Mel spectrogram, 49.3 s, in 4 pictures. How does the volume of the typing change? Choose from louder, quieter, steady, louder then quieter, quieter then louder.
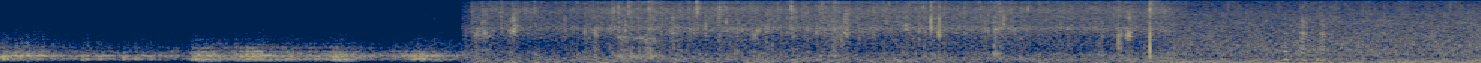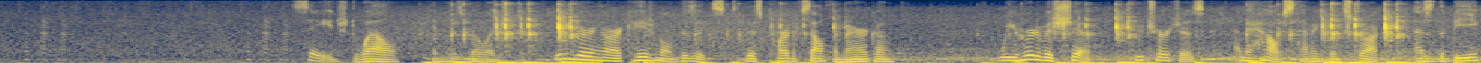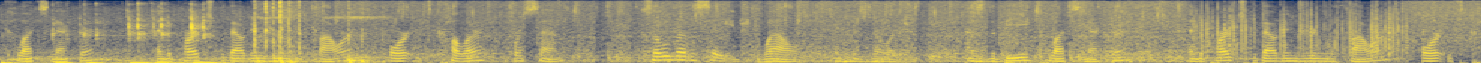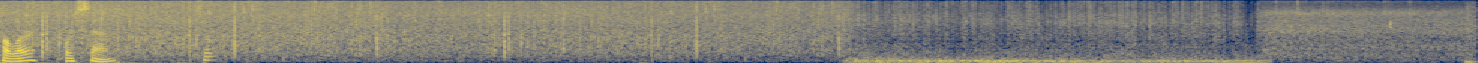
quieter then louder.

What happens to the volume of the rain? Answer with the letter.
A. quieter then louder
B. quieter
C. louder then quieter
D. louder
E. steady
C.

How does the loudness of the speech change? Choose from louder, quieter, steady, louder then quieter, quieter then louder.
steady.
